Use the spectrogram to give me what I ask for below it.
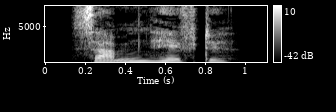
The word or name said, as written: sammenhefte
